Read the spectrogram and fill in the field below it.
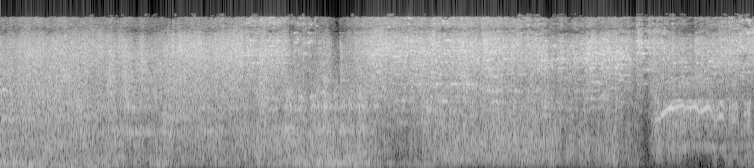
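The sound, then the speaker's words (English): A galloping horse smashes through a living room wall in a long, loud crash of shattering glass and tumbling debris, with a high whinny rising near the end as the wreckage settles. “Be the envy of your neighbours as your horse gallops straight through their living room wall, fueled by premium horse corn.”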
